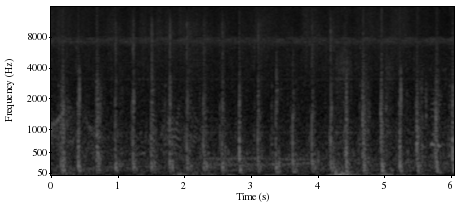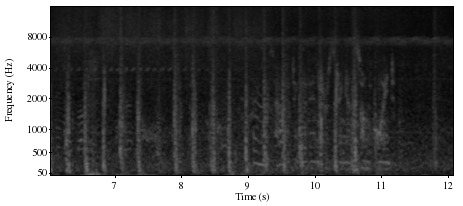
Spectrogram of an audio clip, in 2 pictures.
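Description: Footsteps crunch quickly through dry grass and over dirt.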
